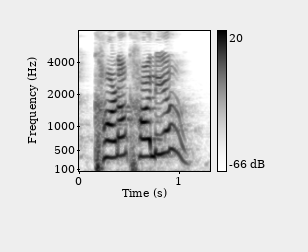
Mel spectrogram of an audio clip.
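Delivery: loud, sharp, harsher voice.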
